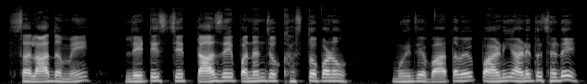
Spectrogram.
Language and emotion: Sindhi, happy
